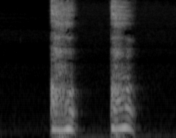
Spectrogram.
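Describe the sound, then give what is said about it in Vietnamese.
Two short, throaty coughs from an elderly person, each a brief voiced burst with a pause of about half a second between them. They are fairly loud and stand alone, with no talk around them. “Cụ Thiên ho nhẹ.”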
